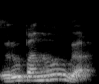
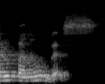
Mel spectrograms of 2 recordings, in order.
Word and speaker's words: Rupanuga: Gaudiya Vaishnava tradition, and it's mispronounced as Rupanuga. Rupanugas. We are Rupanugas. So followers of Sri Rupa, but not Rupanugas, Rupanugas. Rupanugas. Again, the same mistake is made, that U is made long, and we say instead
